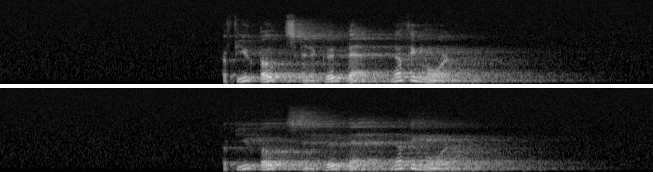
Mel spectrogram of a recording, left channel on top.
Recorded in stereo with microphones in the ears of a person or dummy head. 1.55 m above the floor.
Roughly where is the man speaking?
Left.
